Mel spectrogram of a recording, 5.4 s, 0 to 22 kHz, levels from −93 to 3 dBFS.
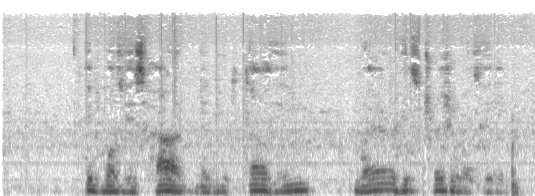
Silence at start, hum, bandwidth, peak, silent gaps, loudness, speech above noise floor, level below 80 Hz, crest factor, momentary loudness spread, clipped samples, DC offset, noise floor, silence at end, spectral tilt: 0.05 s; none; 17 kHz; -8 dBFS; none; -31 LUFS; 24 dB; -58 dBFS; 26 dB; 18 LU; under 0.1%; under 0.1%; -56 dBFS; 0 s; -3.5 dB/octave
